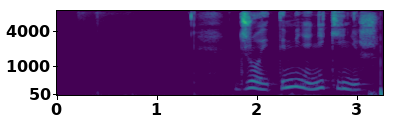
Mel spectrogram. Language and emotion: Russian, neutral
